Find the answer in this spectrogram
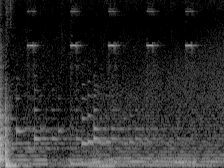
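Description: Soft background music with a mini HIFU handset giving a series of short, faint high beeps, roughly two a second, as it fires its pulses into the skin.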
